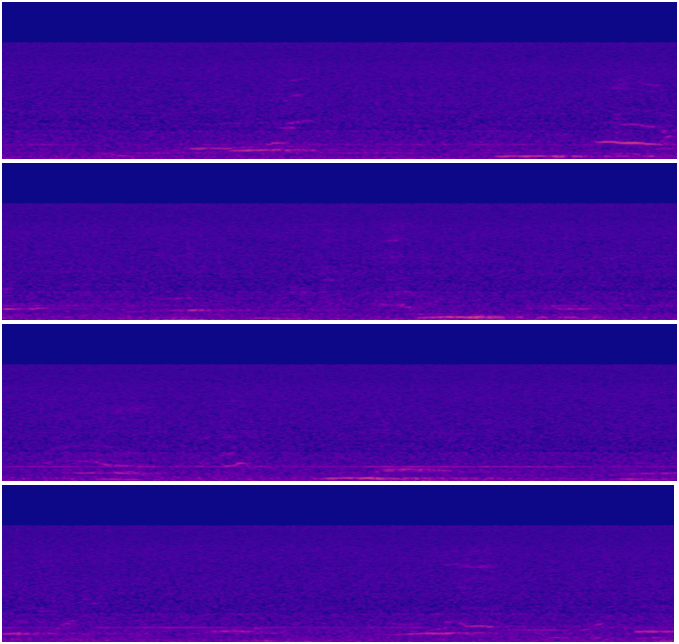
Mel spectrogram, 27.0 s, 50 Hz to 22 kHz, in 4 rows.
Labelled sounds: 2.8	3.1	humpback whale, 0.80 to 1.1 kHz
6.2	6.6	humpback whale, 0.80 to 0.96 kHz
24.7	25.2	humpback whale, 2.5 to 2.9 kHz

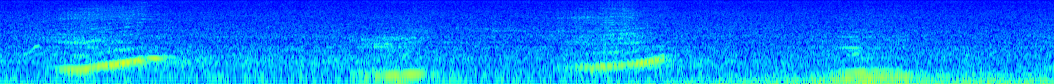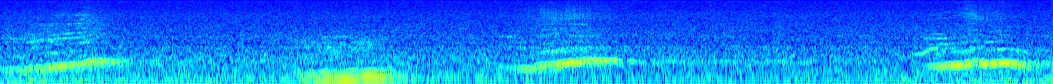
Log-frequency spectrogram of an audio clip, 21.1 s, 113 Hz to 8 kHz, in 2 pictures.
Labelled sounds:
0.6	1.1	humpback whale, 0.83 to 1.2 kHz
3.6	3.9	humpback whale, 0.80 to 0.90 kHz
11.0	11.4	humpback whale, 0.93 to 1.3 kHz
19.8	20.1	humpback whale, 1.1 to 1.2 kHz

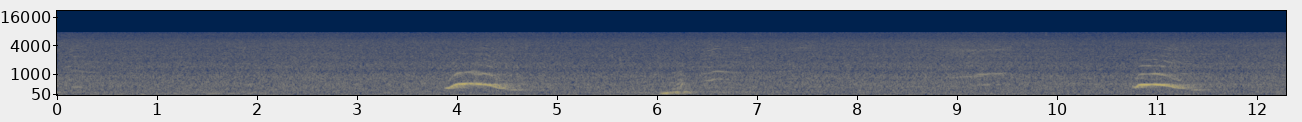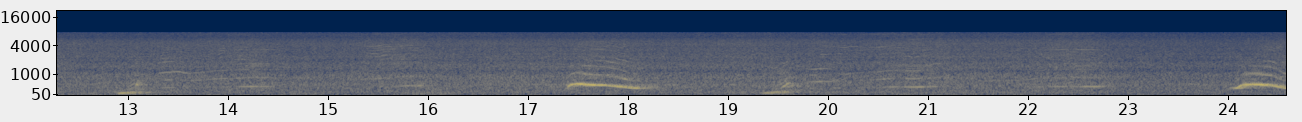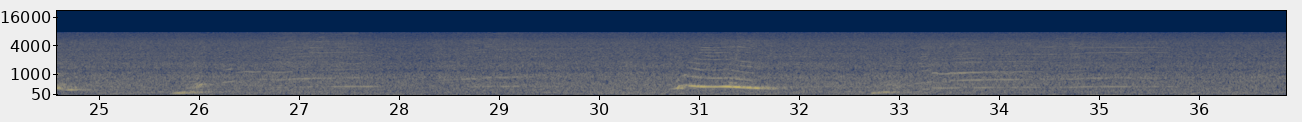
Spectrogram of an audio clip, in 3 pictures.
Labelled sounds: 4.0	4.4	humpback whale, 0.88 to 1.2 kHz
6.4	6.8	humpback whale, 1.0 to 1.2 kHz
8.9	9.5	humpback whale, 0.81 to 1.1 kHz
10.8	11.2	humpback whale, 0.84 to 1.1 kHz
13.3	13.7	humpback whale, 1.0 to 1.2 kHz
17.4	18.0	humpback whale, 0.91 to 2.1 kHz
19.9	20.9	humpback whale, 1.1 to 4.0 kHz
22.1	22.7	humpback whale, 3.2 to 3.4 kHz
24.1	24.6	humpback whale, 0.78 to 1.2 kHz
26.4	27.7	humpback whale, 0.78 to 7.2 kHz
30.9	31.5	humpback whale, 0.78 to 4.0 kHz
33.3	34.0	humpback whale, 0.94 to 2.2 kHz
34.3	35.4	humpback whale, 2.8 to 6.2 kHz

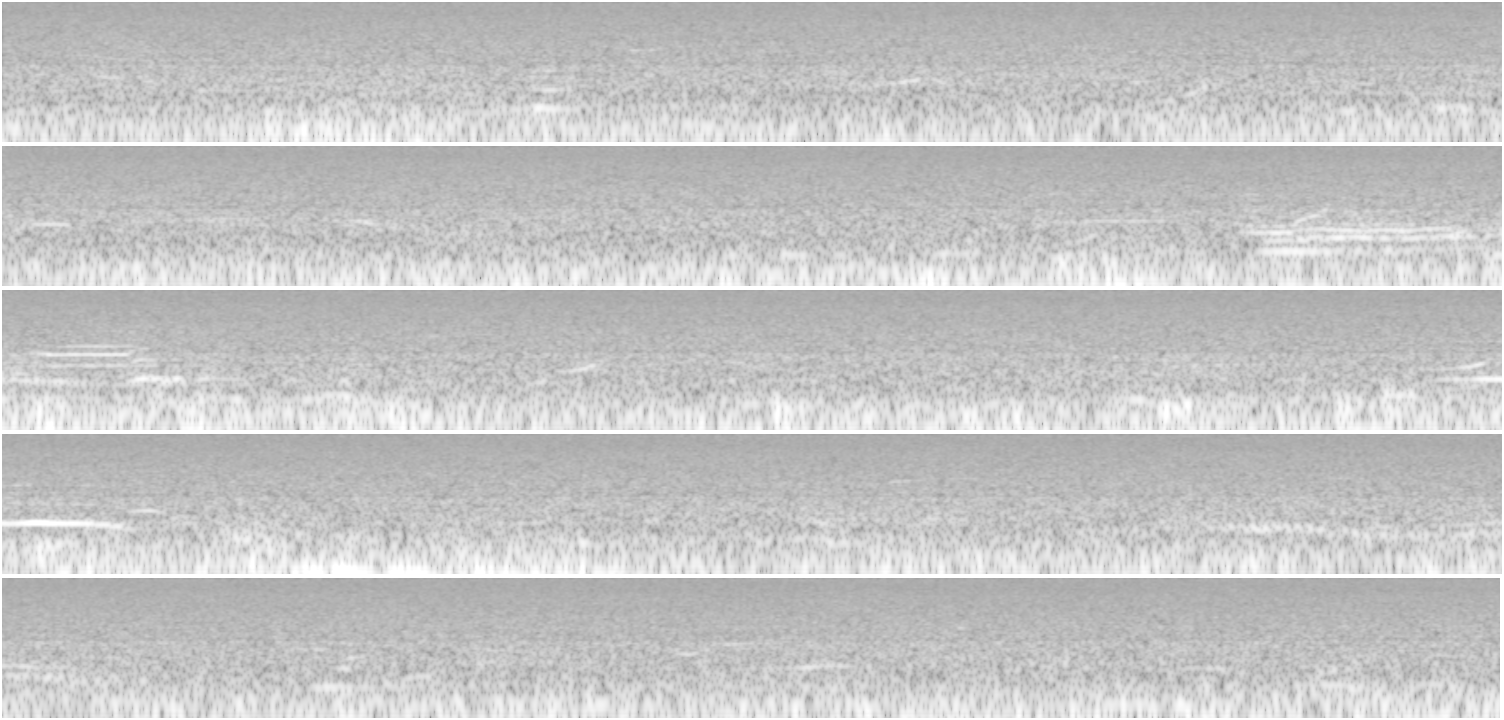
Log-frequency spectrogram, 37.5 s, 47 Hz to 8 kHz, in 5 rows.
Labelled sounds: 15.3	15.6	humpback whale, 0.93 to 1.1 kHz

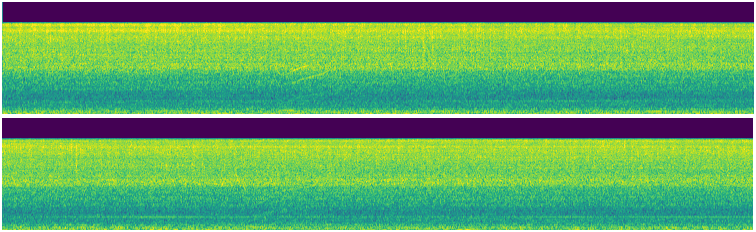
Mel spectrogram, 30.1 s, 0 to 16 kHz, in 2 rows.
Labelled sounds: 6.1	6.4	killer whale, Bigg's (transient), 1.2 to 1.4 kHz

